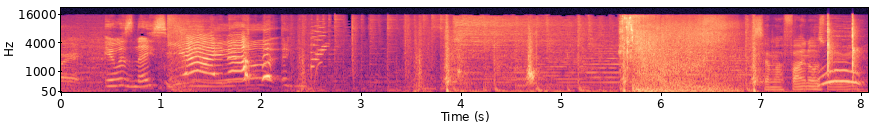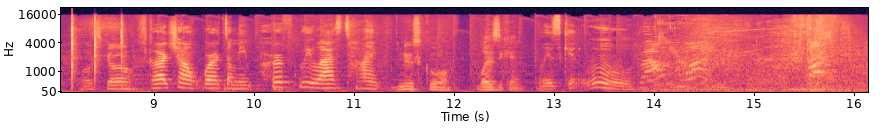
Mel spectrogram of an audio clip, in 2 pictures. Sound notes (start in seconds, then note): 3.8 adventure music; 5.6 flames burst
